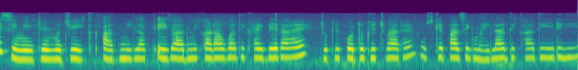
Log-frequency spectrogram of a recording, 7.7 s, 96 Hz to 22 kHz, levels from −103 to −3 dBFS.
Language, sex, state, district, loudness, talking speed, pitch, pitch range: Hindi, female, Uttar Pradesh, Jyotiba Phule Nagar, -15 LUFS, 210 wpm, 255 Hz, 245-260 Hz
